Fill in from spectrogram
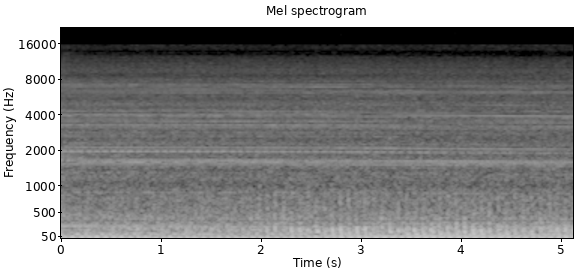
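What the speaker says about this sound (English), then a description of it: "And we'll just helicopter around Area 51." A Chinook helicopter flies over Area 51 in Microsoft Flight Simulator 2024, giving a steady, loud rotor and engine drone that swells slightly partway through, with no talking.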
